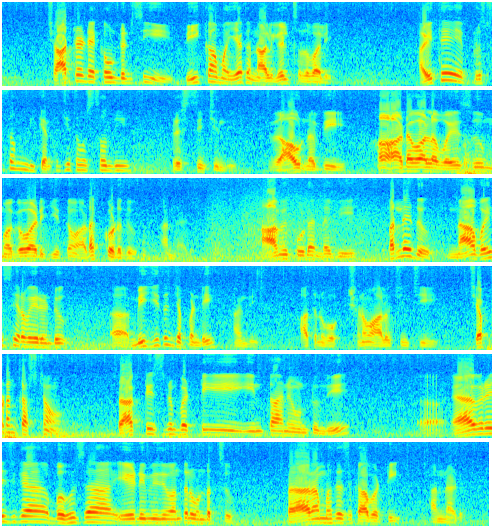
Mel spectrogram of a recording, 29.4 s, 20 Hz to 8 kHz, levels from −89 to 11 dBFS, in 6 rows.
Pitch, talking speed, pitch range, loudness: 140 Hz, 105 wpm, 110-160 Hz, -14 LUFS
